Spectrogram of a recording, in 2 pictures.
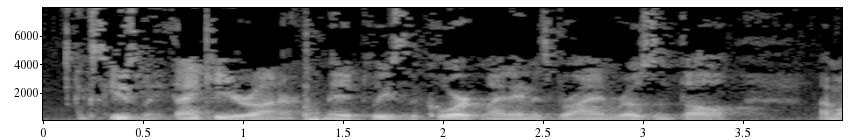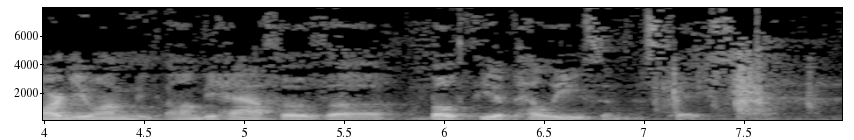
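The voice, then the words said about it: Hoarse, croaky throat. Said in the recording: “I have a frog in my throat.”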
